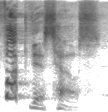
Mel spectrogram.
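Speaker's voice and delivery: mock fed-up. Elation turned to disgust with house.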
